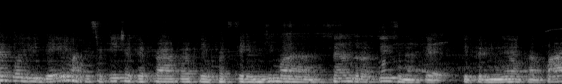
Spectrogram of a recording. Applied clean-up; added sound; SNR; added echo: neural separator model SepFormer DNS4.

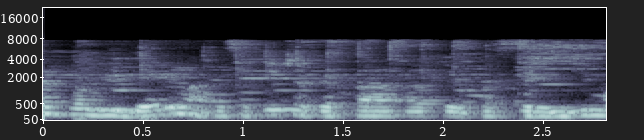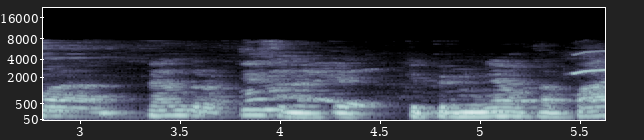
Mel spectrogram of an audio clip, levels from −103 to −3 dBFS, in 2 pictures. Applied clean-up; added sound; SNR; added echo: classical method WPE with log-MMSE.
